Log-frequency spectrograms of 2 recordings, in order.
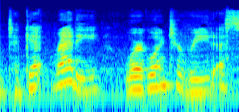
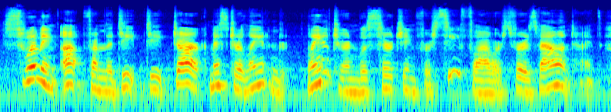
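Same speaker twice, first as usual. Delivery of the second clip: bright, lively storybook read-aloud; a teacher reading a picture book to her class; reading to children; 3 semitones higher, 6 dB louder than usual. A narrator's reading. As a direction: read it like story time for little kids.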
